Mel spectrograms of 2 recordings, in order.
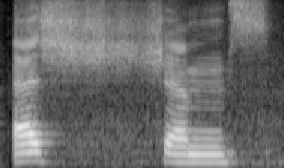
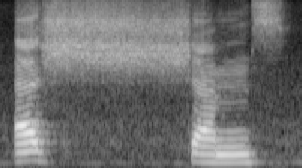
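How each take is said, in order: First: The l is dropped and the sh is doubled. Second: The l is dropped and the sh is doubled.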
